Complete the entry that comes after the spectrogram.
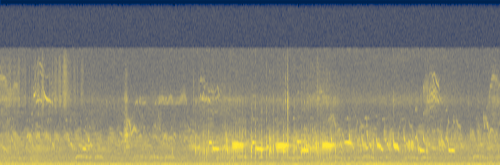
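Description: Near silence with faint bird chirping, many quick small calls, starting about four seconds in.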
